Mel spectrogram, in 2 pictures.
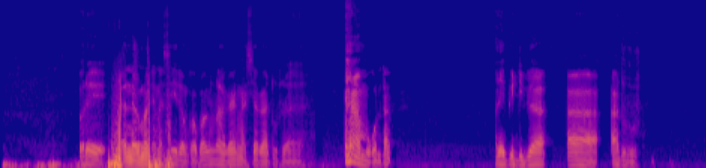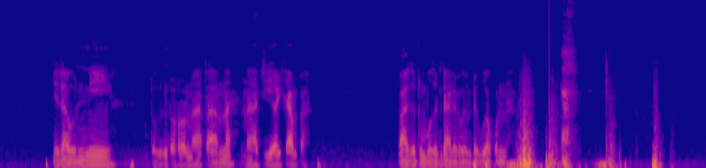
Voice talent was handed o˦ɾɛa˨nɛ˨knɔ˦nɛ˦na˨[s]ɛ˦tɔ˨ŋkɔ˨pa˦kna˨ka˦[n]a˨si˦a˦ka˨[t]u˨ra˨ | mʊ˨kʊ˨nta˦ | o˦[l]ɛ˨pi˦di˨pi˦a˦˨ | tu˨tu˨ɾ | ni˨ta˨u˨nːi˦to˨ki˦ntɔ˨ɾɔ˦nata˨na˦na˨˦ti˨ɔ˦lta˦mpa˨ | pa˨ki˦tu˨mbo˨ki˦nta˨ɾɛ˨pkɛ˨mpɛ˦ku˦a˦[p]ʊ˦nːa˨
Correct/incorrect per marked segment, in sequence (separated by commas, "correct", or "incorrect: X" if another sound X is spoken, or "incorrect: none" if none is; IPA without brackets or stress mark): correct, incorrect: ŋ, correct, incorrect: ɾ, incorrect: k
